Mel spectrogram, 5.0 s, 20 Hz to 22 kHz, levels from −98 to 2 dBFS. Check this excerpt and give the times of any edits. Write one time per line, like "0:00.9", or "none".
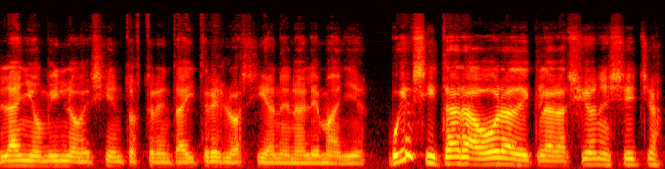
0:02.8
